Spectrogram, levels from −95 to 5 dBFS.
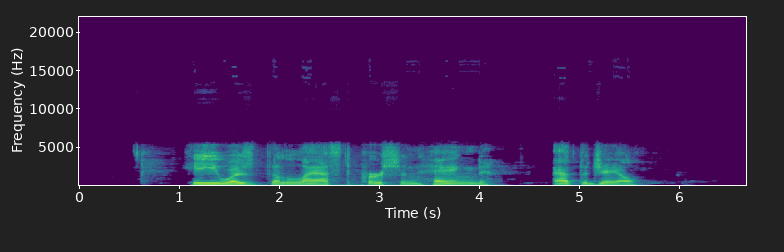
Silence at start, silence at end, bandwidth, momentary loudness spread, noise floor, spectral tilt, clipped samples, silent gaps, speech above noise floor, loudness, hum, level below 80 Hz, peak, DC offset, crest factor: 0.6 s; 1.1 s; 5.8 kHz; 12 LU; -68 dBFS; -10 dB/octave; under 0.1%; none; 51 dB; -18 LUFS; none; -56 dBFS; -2 dBFS; under 0.1%; 18 dB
